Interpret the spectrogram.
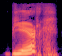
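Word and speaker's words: Björk: The correct way to pronounce her name is Bjerk. – Bjerk. – Guðmundsdóttir? – Bjerk. – Bjerk. – Bjerk. – It's Bjerk, like, I don't know what rhymes with it. – Jerk? – Bjerk like jerk, not Bjork like stork.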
